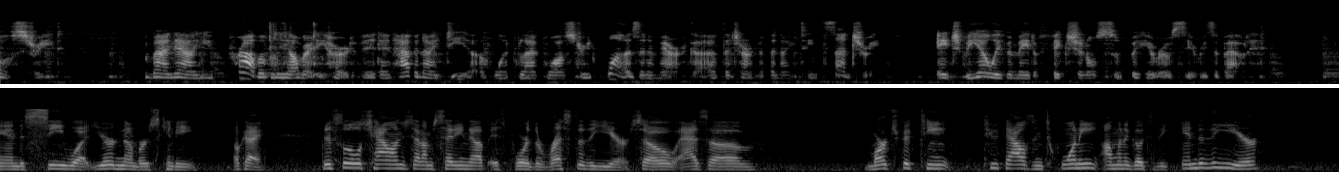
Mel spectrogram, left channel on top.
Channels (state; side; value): different; both; correlation 0.00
